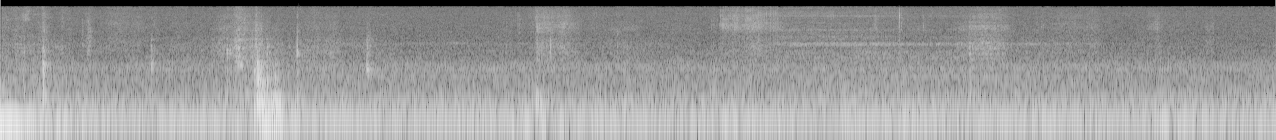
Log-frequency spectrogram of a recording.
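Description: A steady low hum throughout, with two dull knocks on the wooden tabletop, one at the very start and one just over a second in, as hands handle the tarot cards and deck box. A faint soft hiss follows later.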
